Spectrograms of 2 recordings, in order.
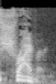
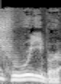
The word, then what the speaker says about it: Schreiber: And you see, and I want to say it was, was it Liv Schreiber? Is that how you say his name? Schreiber, I believe.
